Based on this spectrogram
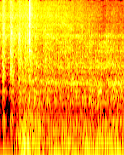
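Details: Mahindra Xylo diesel, hard start from air in the fuel line (fuse section checked OK; engine had started then died): heavy cranking rumble surges and barely catches, then runs rough and low, vibrating and hunting.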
